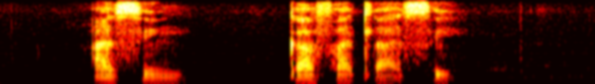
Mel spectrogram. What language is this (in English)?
Tswana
